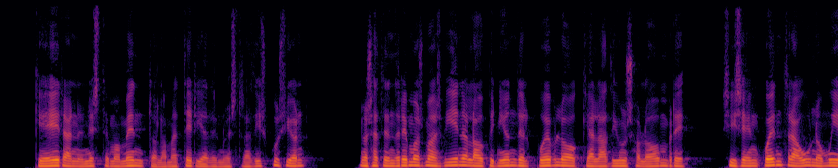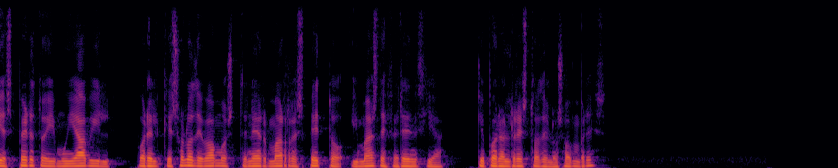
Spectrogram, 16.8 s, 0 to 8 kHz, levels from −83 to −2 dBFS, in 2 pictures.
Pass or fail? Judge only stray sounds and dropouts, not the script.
pass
